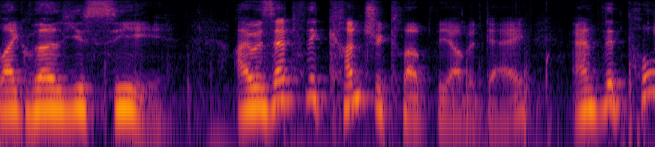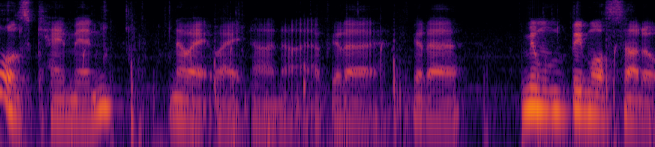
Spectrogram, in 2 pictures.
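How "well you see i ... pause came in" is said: fake upper-class posh accent. Answering a chat question by trying a put-on posh accent. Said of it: "I could pass for posh if I wanted to".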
